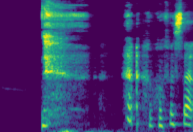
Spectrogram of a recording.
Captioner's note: laughs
